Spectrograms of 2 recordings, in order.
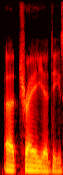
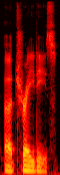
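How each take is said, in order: First: The name is said with four syllables. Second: The name is said with three syllables. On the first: "Frank Herbert says Atreides. It's like four syllables" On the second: "as opposed to"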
